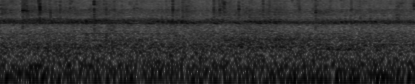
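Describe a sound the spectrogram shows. Fires crackle in open braziers outdoors.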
